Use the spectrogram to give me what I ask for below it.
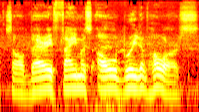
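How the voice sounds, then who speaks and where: A man speaking as a jousting knight in an informal on-site interview, explaining things deliberately. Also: mid-range voice, dark tone. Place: outdoors at a fair, near horses. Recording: faint outdoor background noise.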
